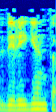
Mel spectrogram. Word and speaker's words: dirigent: Ispravno je reći samo asistent, dirigent, absolvent, element. Ovako akcentovanje rezultat je pravila da posljednji slog u reči ne može biti naglašen.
